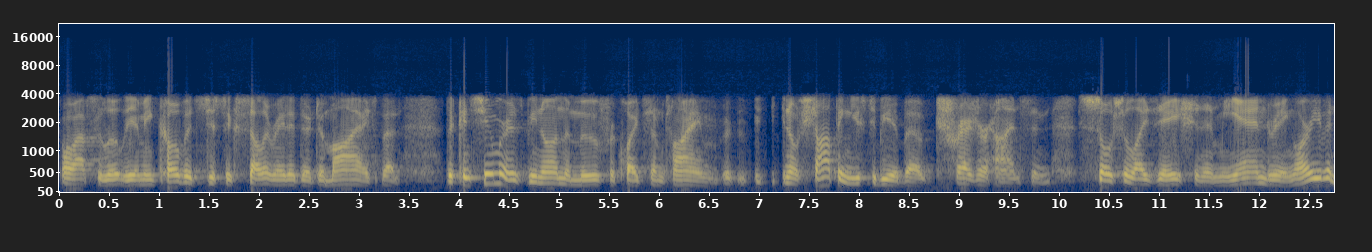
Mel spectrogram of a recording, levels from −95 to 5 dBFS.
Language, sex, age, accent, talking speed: English, male, 50-69, American, 170 wpm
